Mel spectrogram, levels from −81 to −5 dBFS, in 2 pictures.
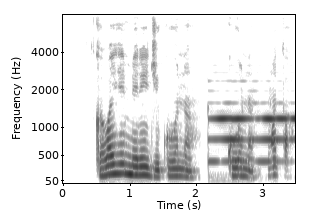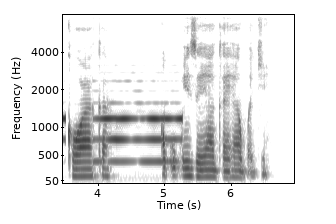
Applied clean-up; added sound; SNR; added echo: neural mask model RNNoise.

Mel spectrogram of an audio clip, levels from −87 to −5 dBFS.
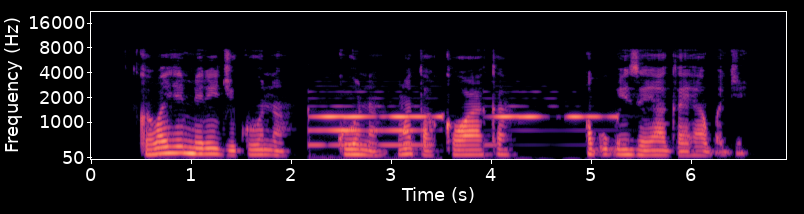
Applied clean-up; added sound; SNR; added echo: classical method spectral subtraction.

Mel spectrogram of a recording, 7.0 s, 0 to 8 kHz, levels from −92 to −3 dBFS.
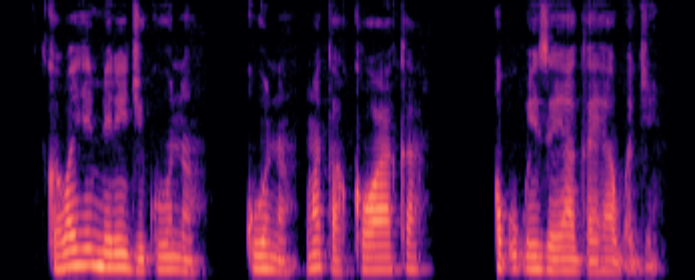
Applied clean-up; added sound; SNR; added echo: none; none; none; none.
